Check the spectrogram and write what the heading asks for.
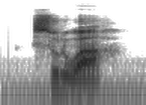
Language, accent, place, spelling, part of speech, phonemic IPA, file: French, France, Lyon, souloir, verb, /su.lwaʁ/, LL-Q150 (fra)-souloir.wav
- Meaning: to have the habit of, to be used to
